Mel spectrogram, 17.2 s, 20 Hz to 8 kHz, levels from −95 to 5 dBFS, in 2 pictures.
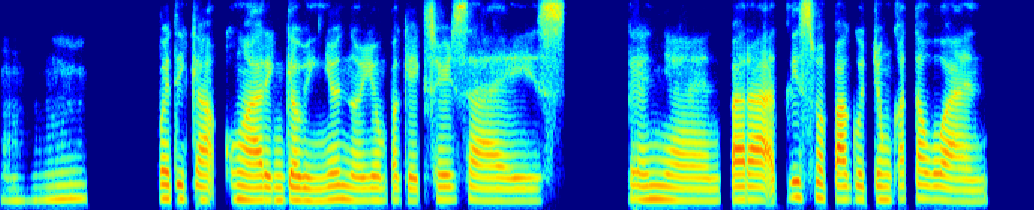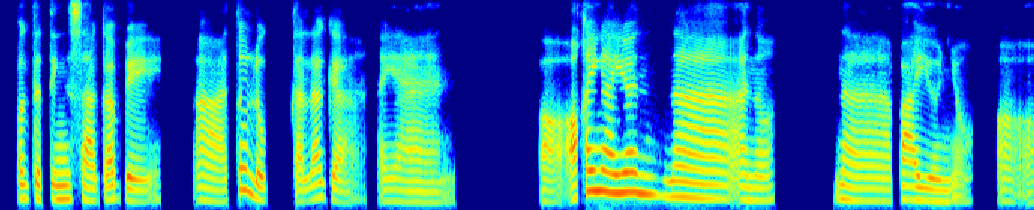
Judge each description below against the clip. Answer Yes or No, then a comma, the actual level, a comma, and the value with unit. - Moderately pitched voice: Yes, medium, 175 Hz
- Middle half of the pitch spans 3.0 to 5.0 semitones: No, narrow, 2.4 semitones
